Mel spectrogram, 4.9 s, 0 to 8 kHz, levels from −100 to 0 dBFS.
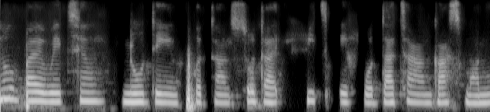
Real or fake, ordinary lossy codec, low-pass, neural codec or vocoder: fake; none; none; codec, 16 kHz, 2 kbps, X-Codec, HuBERT features, trained on general audio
